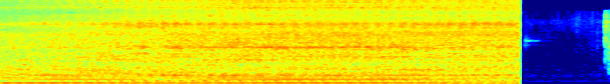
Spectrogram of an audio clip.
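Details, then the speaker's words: Engine started after reassembly and reinstallation, with the serpentine belt off after a new water pump failed. A smooth, even idle with a steady low hum and no squeal, rattle or knock, then shutoff. The engine sounds normal. "so as you can see it sounded totally normal"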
